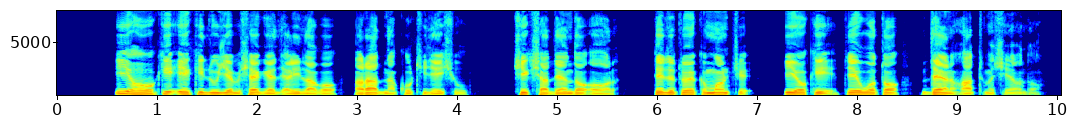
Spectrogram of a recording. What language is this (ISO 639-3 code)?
kfx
